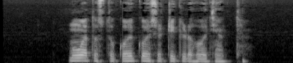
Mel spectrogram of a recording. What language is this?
Shina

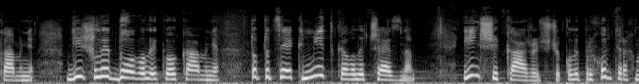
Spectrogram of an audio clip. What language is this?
Ukrainian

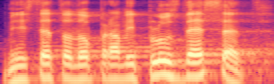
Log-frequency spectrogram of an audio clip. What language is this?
Czech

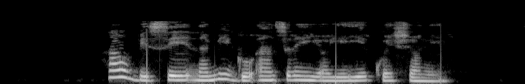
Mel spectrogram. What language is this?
Nigerian Pidgin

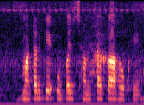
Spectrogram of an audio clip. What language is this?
Bhojpuri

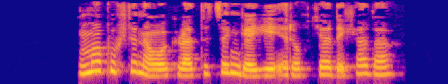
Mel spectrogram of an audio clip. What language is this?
Pashto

